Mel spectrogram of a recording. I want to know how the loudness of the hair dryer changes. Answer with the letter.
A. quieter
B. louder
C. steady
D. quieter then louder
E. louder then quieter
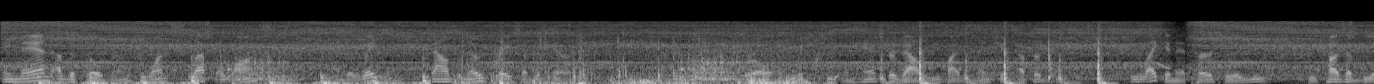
C.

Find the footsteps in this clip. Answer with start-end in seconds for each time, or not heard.
0.2-11.2.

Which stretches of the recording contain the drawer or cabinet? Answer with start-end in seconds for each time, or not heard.
2.0-3.1, 6.5-7.5, 9.7-10.6.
